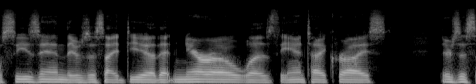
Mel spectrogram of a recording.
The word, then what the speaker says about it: Nero: So with I know you mentioned Neuro. Am I pronouncing that right, by the way? Nero. Nero. Okay.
